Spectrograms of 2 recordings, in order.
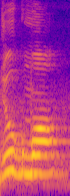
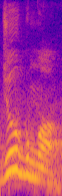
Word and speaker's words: যুগ্ম: কীরকম দেখো যুগ্ম, দেখো যুগ্ম, গয়ের উচ্চারণ হচ্ছে, ময়েরও উচ্চারণ হচ্ছে, গুল্ম ল এবং ম দুটোরই উচ্চারণ হচ্ছে, এবং তন্ময়, দেখো তন্ময়, ময়ের পরিষ্কার উচ্চারণ হচ্ছে।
